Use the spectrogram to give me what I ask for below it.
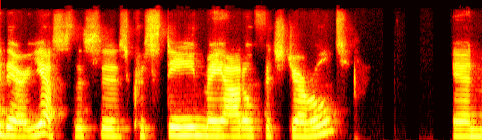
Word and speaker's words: Maiato: name yes hi there yes this is Christine mayato Fitzgerald and mayato I I assume you want me to spell that that's the tricky one it's m as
